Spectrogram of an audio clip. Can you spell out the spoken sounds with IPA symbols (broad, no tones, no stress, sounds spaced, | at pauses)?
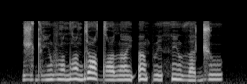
ʒ ɐ ɖʱ ĩ u̯ v ĩ dˤ õ d ʉ i̯ dˤ ɐ u̯ l ã i̯ ʔ ɐ̃ p ɨ i̯ θ ĩ u̯ ð a d͡ʒ u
